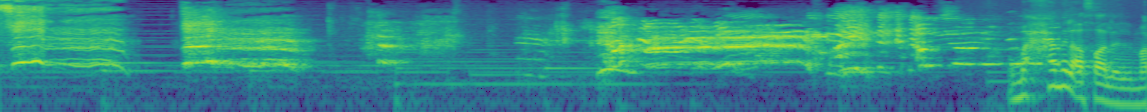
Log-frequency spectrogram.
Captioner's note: laughing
